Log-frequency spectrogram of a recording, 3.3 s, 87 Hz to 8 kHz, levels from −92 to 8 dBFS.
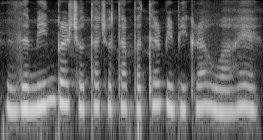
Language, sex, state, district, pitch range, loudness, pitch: Hindi, female, Arunachal Pradesh, Lower Dibang Valley, 240-255 Hz, -18 LUFS, 250 Hz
